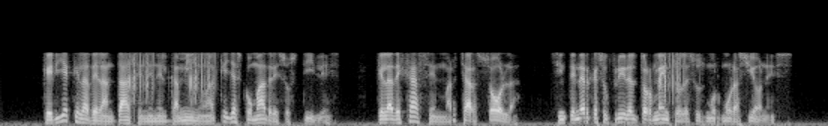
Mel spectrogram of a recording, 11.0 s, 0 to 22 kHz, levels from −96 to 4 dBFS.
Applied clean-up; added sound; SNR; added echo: neural diffusion model UNIVERSE++.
